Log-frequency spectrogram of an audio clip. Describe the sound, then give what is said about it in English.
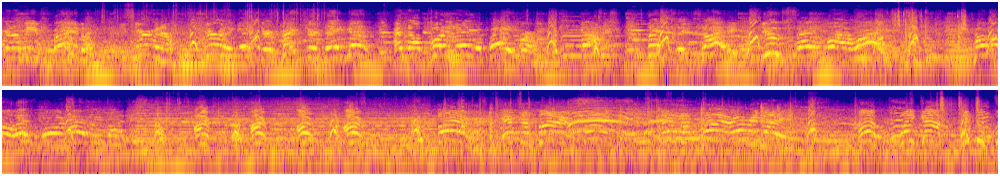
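A dog barks excitedly in rapid, repeated bursts, mixed in with voices talking and a busy, dense background that stays loud throughout. “I've heard about dogs like you!”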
